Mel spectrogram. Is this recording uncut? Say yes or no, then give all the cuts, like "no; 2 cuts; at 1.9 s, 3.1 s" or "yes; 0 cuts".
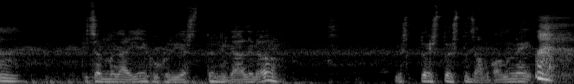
yes; 0 cuts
